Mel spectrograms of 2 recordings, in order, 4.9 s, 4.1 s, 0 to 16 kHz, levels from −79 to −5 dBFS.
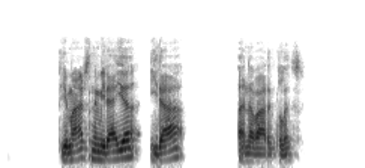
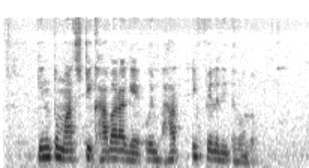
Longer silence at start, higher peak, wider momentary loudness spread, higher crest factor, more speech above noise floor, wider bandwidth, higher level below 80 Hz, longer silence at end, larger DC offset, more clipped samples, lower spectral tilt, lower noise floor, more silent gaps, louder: first, 0.8 s vs 0.5 s; first, -2 dBFS vs -8 dBFS; first, 12 LU vs 9 LU; about the same, 18 dB vs 18 dB; first, over 72 dB vs 30 dB; second, 7.6 kHz vs 11.5 kHz; second, -64 dBFS vs -54 dBFS; first, 0.9 s vs 0.75 s; neither; neither; about the same, -6.5 dB/octave vs -6 dB/octave; first, under -90 dBFS vs -54 dBFS; first, 1.90-1.99 s, 2.50-3.15 s vs none; first, -18 LUFS vs -25 LUFS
